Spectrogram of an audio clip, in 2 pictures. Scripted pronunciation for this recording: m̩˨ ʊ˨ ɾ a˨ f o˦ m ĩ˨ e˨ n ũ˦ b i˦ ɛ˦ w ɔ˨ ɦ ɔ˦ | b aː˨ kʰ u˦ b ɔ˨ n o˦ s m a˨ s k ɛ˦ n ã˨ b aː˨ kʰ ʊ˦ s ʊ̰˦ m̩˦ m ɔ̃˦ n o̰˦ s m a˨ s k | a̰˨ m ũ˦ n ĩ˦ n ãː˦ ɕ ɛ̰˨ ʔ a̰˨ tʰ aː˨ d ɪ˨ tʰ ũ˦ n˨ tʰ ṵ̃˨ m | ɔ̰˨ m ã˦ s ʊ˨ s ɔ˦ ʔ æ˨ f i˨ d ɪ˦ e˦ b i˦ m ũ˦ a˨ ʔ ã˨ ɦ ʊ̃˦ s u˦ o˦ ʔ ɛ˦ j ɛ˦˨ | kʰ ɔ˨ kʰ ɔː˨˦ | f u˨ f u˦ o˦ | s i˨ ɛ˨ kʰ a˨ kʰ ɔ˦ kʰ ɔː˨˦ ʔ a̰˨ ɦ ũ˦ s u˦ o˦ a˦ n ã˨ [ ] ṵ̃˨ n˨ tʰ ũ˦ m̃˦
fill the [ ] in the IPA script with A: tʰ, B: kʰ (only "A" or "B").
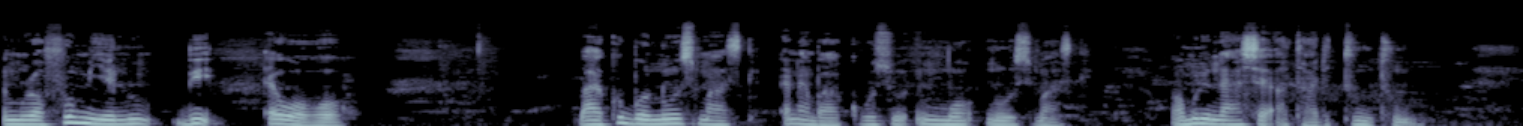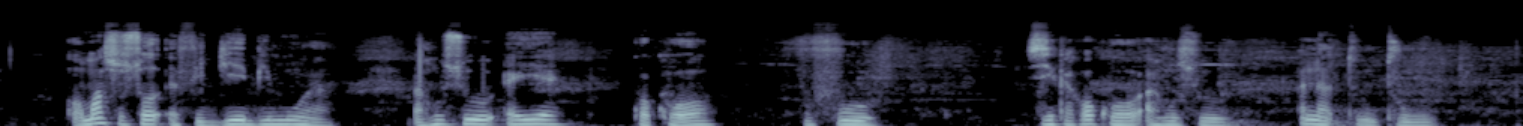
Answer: A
